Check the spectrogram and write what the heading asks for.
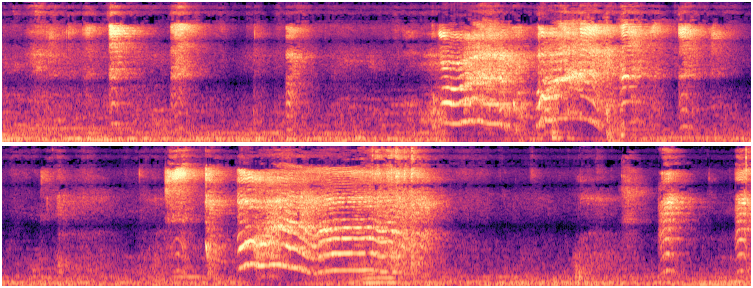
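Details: Newborn baby boy's strong, high-pitched cry in bursts just after normal vaginal delivery, over room noise and voices; a vigorous birth cry, born nine years after the previous sibling.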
